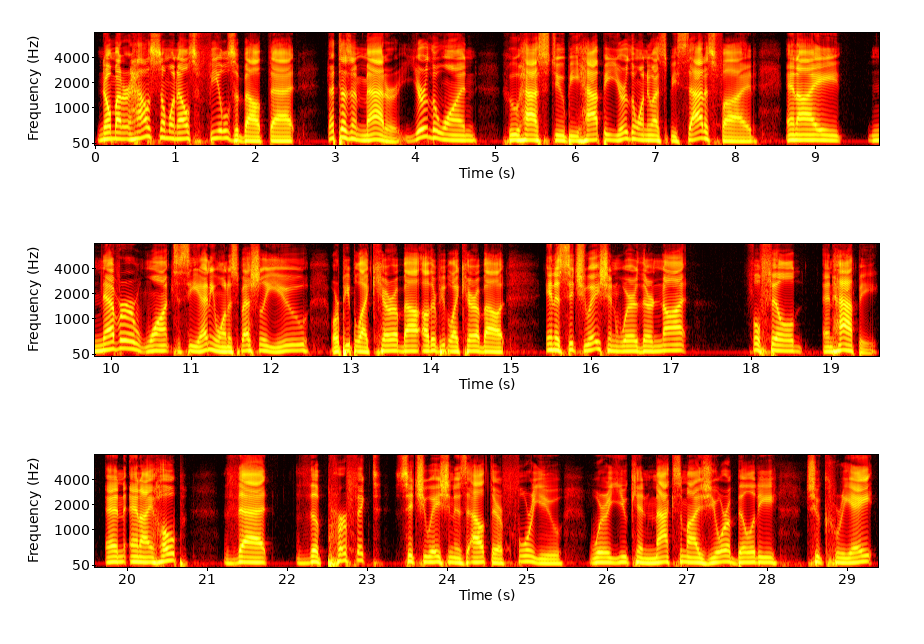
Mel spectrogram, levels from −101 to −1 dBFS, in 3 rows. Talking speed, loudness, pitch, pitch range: 155 wpm, -21 LUFS, 130 Hz, 115-145 Hz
